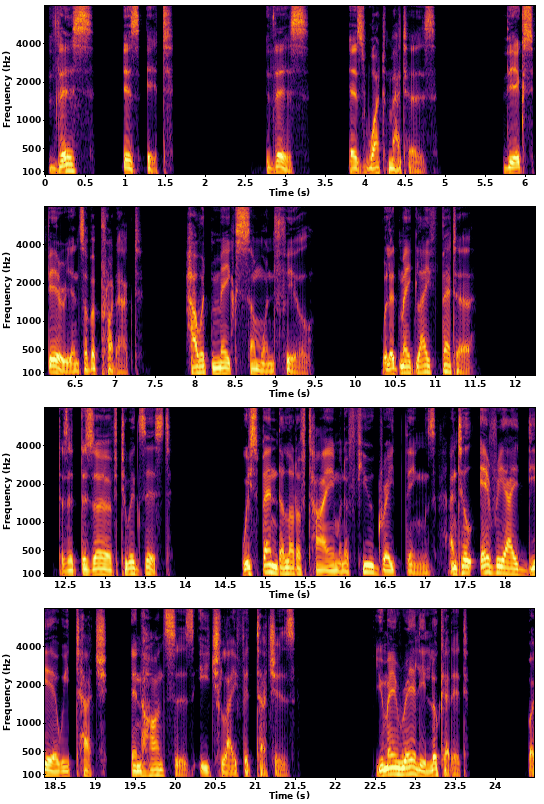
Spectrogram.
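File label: English Dramatic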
